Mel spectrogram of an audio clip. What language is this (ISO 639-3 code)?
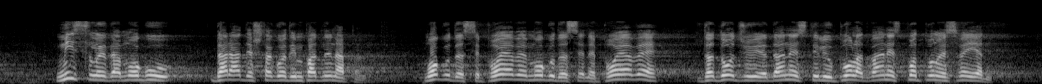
srp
